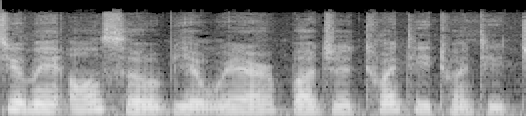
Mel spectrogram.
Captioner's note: speaking French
